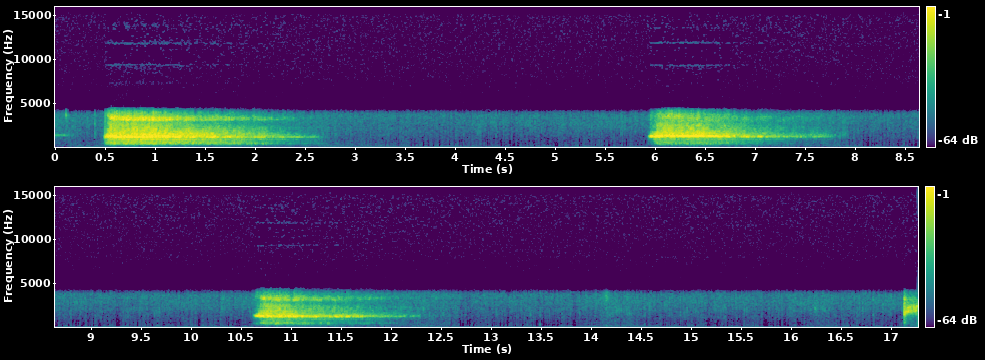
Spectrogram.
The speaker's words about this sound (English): Three nice deep breaths.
